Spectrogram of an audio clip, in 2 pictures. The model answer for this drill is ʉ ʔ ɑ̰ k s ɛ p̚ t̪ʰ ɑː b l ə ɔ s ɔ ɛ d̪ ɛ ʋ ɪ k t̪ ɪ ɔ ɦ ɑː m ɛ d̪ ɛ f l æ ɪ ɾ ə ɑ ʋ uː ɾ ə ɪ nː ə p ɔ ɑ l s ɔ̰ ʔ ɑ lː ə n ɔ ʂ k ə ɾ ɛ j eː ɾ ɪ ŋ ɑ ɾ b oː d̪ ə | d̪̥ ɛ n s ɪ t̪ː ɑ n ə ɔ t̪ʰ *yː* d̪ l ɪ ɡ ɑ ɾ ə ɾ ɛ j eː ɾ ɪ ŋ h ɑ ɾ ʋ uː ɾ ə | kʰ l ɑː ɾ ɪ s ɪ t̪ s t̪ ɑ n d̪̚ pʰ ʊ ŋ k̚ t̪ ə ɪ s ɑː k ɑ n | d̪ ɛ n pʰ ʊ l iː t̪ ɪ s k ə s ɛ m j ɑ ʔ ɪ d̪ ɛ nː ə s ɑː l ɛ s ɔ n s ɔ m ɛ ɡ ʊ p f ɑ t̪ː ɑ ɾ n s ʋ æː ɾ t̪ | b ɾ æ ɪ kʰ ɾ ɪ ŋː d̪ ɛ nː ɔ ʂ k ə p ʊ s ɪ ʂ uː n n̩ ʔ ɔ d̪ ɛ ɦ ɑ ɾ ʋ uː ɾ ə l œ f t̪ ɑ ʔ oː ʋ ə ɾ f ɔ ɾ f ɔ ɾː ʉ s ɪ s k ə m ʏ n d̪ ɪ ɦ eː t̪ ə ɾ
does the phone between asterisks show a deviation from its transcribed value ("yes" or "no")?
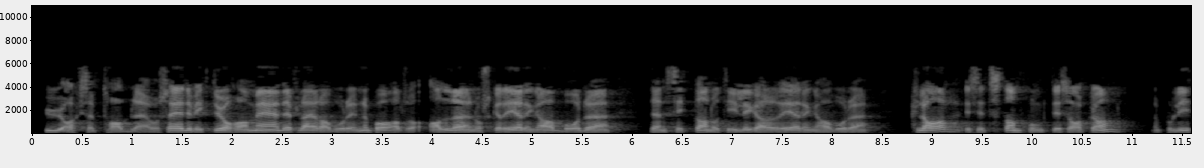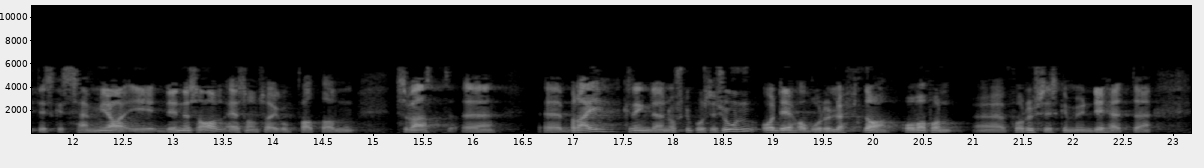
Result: yes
